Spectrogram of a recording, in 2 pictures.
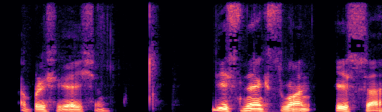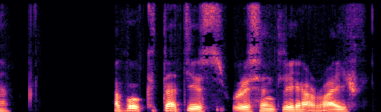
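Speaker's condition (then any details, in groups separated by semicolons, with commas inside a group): ALS; voice severely damaged, hard to understand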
